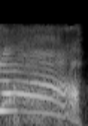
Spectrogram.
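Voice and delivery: high shouted ah of frustration; frustrated shout. Retold or imitated. Preacher acting a parent yelling at a kid, a shouted ah. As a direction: shout it out, fed up. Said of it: "and you're going".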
